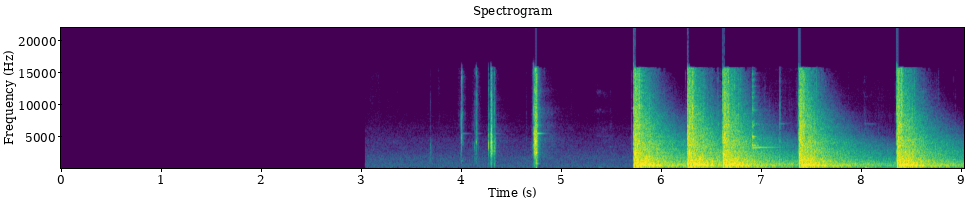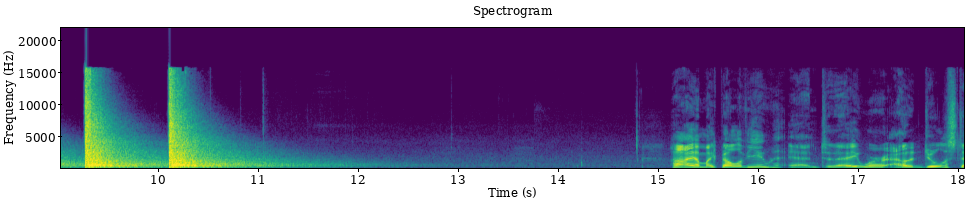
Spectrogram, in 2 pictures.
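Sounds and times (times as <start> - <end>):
pistol handling clicks: 4.0 - 4.9
pistol shots echoing: 5.7 - 11.6.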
